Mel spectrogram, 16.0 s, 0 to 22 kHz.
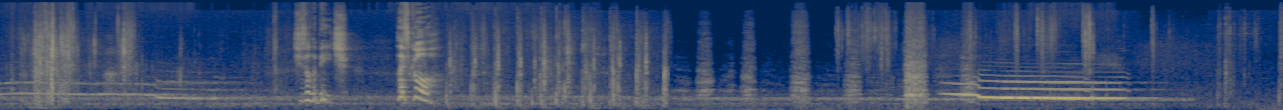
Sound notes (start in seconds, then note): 0.0 wolf howls; 10.4 wolves panting; 13.2 howling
